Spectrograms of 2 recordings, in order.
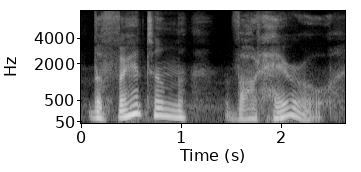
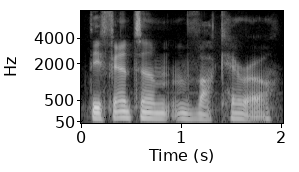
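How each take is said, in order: First: It is said in a King of the Hill-style accent. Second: It is said in his normal voice.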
